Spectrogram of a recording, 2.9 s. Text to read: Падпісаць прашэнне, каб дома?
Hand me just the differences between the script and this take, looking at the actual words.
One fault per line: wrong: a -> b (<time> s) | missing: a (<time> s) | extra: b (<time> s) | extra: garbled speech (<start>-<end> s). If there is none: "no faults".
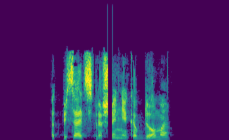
no faults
